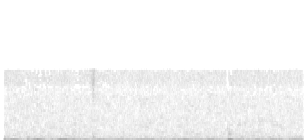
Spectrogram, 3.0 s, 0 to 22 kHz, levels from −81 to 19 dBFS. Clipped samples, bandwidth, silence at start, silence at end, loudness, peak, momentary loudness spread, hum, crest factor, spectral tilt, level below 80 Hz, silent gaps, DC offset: under 0.1%; 11.5 kHz; 0.05 s; 0 s; -57 LUFS; -38 dBFS; 3 LU; none; 18 dB; -3.5 dB/octave; -58 dBFS; none; under 0.1%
